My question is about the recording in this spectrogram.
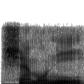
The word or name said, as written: Chamonix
